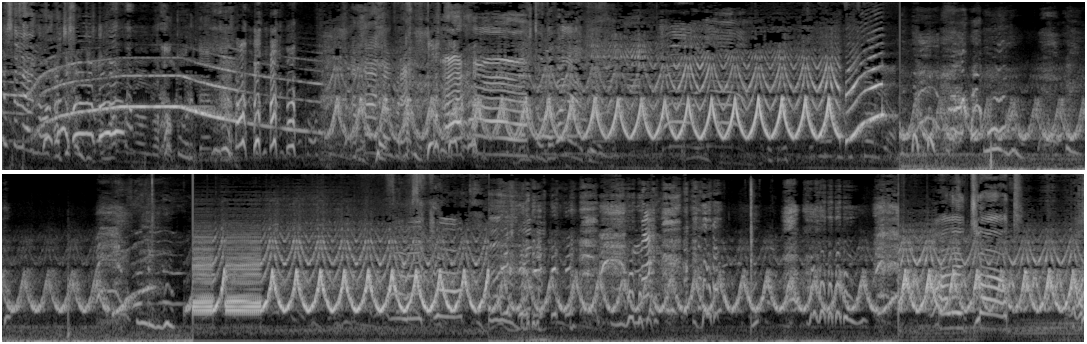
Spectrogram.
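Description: A police car siren wails loudly and steadily for most of the stretch, cycling up and down in pitch, close by and prominent, with people talking over it now and then.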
